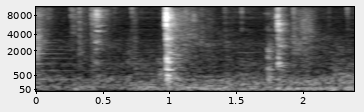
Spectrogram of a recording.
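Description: Scissors snipping through pothos stems and leaves: a few short sharp clicks, the loudest about a second in.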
